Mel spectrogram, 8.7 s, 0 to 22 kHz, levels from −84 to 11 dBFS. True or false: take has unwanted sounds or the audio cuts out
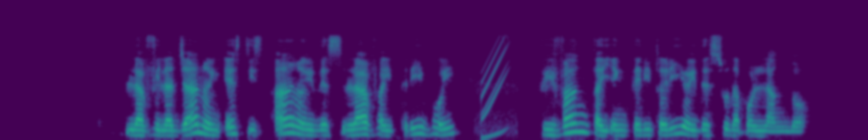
true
